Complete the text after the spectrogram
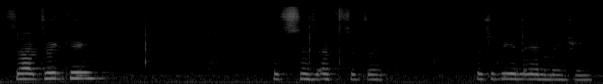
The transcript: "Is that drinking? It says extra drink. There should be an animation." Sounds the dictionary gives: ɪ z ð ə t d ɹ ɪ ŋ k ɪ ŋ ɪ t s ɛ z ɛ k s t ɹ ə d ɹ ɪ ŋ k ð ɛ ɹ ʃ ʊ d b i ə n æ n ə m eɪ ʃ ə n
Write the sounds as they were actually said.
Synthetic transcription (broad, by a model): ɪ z ð ə t d ɹ ɪ ŋ k ɪ ŋ ɪ t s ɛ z ɛ k s t ɹ ə d ɹ ɪ ŋ k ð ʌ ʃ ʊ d b i ə n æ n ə m eɪ ʃ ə n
